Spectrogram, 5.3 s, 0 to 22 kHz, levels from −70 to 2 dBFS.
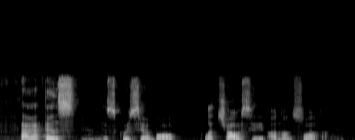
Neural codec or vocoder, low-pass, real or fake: autoencoder, 22.05 kHz, a latent of 192 numbers a frame, VITS, trained on one speaker; 9.9 kHz; fake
